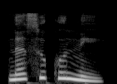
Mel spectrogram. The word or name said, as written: ನಸುಕುನ್ನಿ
